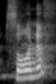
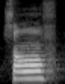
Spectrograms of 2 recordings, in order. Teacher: यहाँ पे नून अदा तो नहीं कर रहे, हम क्या कह रहे हैं, सौंफ, नून छुपा छुपा अदा हो रहा है ना, सोनफ नहीं कर रहे, सौंफ नहीं कर रहे, क्या कर रहे हैं, सौंफ। तो सौंफ में नून छुपा छुपा अदा हो रहा है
